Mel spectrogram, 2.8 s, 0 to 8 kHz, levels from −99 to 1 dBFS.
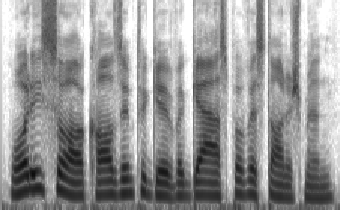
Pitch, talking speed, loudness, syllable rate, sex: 145 Hz, 235 wpm, -15 LUFS, 5.6 syllables/s, male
